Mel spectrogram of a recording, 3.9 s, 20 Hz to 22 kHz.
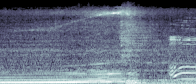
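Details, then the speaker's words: Nissan Skyline R33 turbo accelerating after a loose boost coupler was tightened: smooth pull with clean rising engine note, a gear change, builds again with no metallic siren wail; earlier noise believed to be boost leak, boost now healthy. "it sounds so much better okay so as it turns out guys i think that massive big noise was just a boost leak which is awesome"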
